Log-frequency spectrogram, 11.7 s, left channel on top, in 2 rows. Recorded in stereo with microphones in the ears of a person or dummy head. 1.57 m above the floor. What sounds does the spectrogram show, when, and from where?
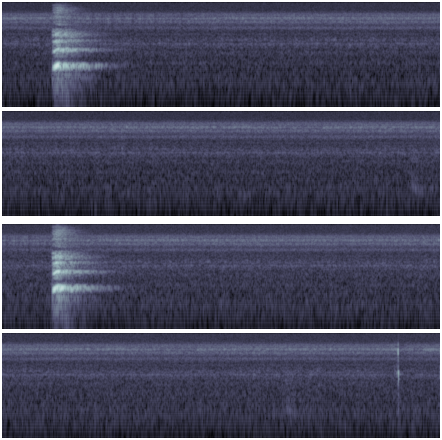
0.7 s a gasp: 40° right (ahead or behind), 0.8 m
